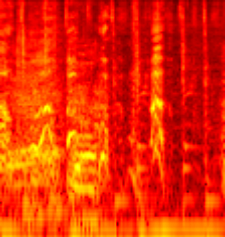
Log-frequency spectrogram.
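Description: Several short, wavering vocal cries and grunts from cartoon ape-man characters over background music.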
